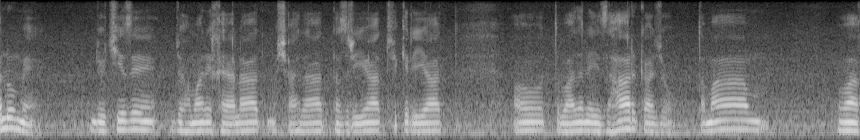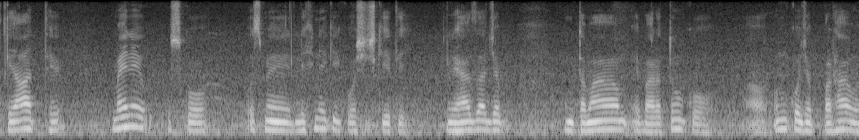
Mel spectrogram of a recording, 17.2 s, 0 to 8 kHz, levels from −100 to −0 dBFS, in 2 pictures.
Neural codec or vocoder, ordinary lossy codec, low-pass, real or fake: none; none; none; real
